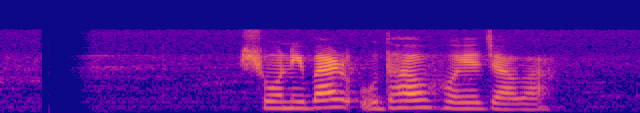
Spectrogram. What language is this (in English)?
Bangla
